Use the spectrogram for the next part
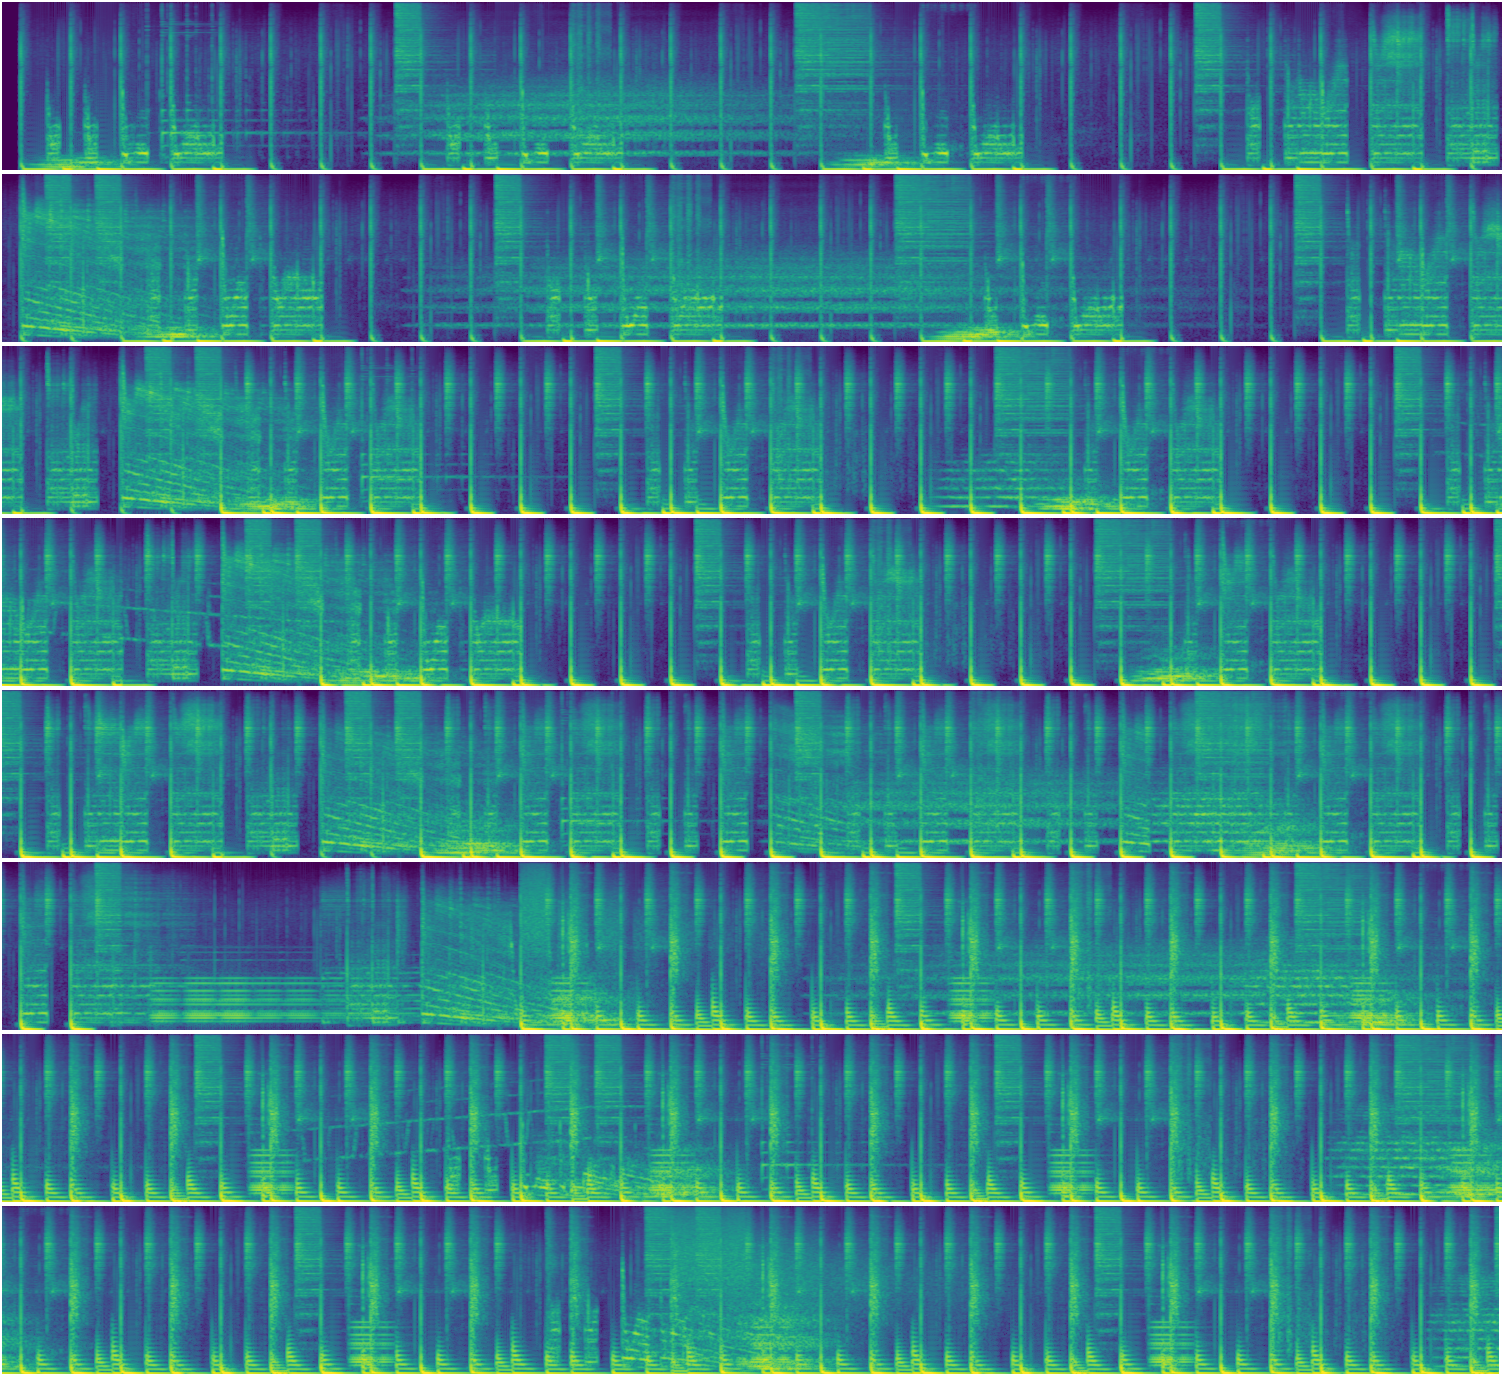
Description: Жанр:Deep House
